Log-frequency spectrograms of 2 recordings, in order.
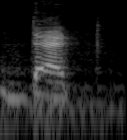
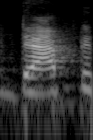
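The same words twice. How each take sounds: First: "डेट" with vowel straight into t; silent B. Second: "डेप्थ" with p/b before t; sounded B. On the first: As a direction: lower "डेट", rhyming with get. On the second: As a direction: wrongly say "डेप्थ" as dept. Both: Shown as a demonstration. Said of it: "डेप्थ नहीं बोलना है".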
